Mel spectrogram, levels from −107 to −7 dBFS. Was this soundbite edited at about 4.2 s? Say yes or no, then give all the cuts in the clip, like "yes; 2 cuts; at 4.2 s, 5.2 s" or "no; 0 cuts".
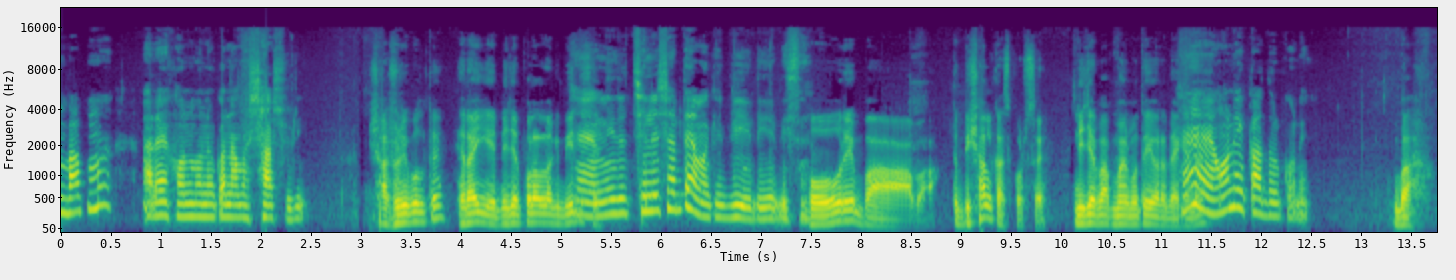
no; 1 cut; at 10.0 s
